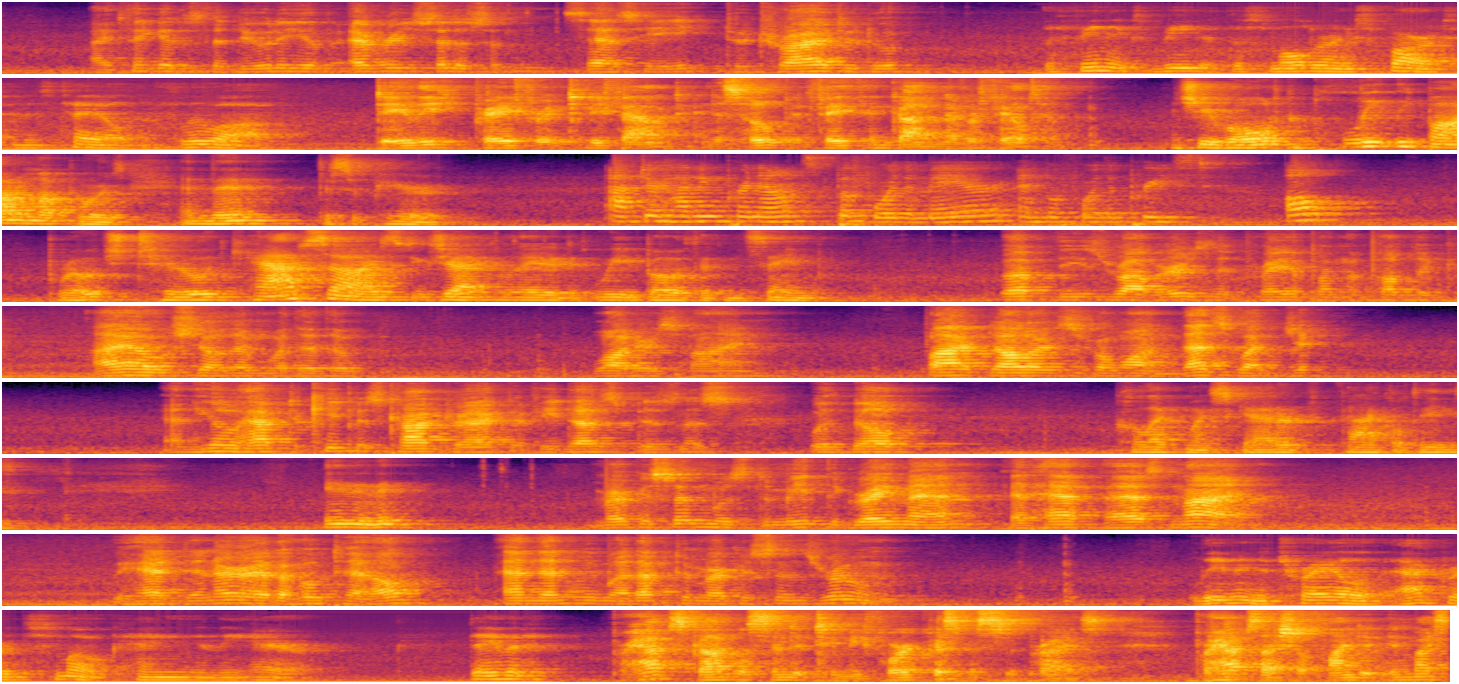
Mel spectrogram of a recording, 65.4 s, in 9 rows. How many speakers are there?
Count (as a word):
five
